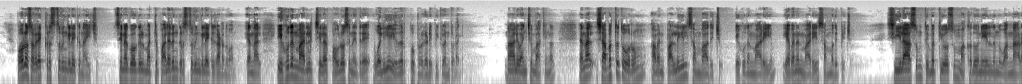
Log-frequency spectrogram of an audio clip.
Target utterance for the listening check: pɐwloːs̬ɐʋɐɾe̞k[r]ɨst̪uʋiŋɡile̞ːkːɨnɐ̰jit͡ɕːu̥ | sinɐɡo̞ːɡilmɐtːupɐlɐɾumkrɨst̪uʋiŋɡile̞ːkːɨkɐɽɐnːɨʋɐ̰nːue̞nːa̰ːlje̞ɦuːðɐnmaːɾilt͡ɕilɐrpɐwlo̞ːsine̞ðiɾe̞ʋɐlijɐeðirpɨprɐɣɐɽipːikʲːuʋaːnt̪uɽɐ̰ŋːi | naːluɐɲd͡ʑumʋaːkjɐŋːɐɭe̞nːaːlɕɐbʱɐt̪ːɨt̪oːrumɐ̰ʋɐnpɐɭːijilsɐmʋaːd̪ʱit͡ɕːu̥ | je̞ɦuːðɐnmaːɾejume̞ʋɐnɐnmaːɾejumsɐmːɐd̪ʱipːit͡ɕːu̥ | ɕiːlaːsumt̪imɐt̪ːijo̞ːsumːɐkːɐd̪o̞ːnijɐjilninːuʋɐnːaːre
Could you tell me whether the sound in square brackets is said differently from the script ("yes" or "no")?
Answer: no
